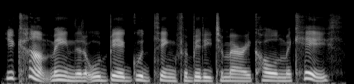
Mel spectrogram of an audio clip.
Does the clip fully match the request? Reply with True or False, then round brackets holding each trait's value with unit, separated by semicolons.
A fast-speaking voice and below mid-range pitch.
False (270 wpm; 185 Hz)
